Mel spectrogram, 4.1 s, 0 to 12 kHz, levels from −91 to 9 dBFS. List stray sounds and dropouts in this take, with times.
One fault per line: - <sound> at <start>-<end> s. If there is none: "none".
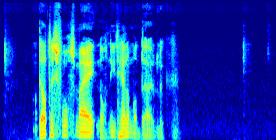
none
